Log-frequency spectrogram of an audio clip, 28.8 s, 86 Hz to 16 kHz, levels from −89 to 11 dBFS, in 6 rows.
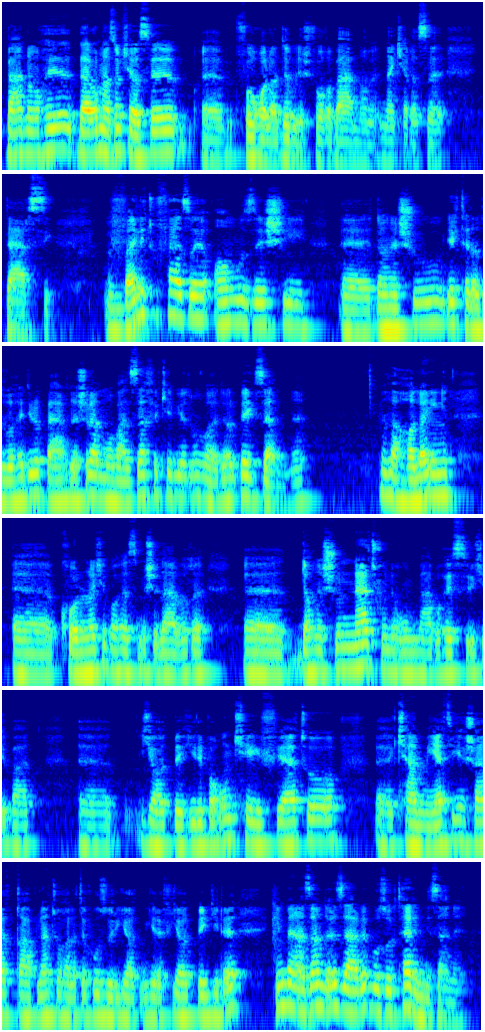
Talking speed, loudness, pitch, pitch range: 145 wpm, -35 LUFS, 130 Hz, 120-145 Hz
